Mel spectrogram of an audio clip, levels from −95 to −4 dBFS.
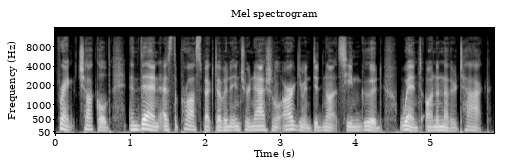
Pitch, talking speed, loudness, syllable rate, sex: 115 Hz, 195 wpm, -20 LUFS, 5.5 syllables/s, female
